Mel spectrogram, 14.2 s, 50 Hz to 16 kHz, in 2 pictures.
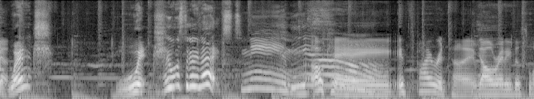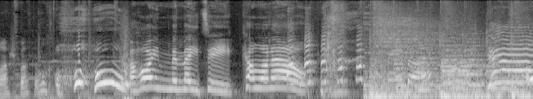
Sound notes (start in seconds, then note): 7.8 laughs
